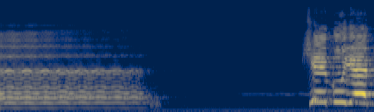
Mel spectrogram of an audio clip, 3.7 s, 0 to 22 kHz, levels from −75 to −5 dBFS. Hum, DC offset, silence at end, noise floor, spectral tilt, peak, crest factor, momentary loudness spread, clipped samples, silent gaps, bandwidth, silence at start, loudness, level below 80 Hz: 50 Hz at -70 dBFS; under 0.1%; 0 s; -67 dBFS; -1 dB/octave; -4 dBFS; 22 dB; 24 LU; under 0.1%; none; 16 kHz; 0 s; -25 LUFS; -70 dBFS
